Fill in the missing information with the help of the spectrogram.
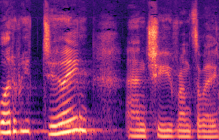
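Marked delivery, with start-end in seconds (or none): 0.0-0.9 put-on earnest, sincere girl's voice. Describing a scene where one of the earnest girls speaks: Aisling impression. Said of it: "That was my perfect impersonation of her".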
